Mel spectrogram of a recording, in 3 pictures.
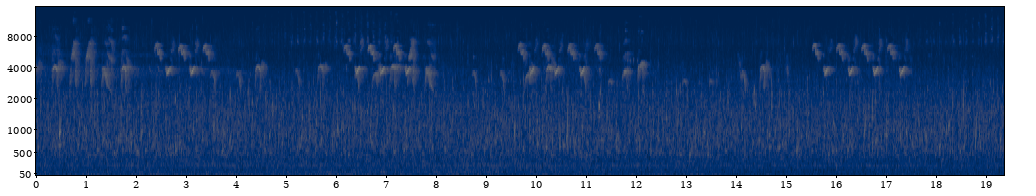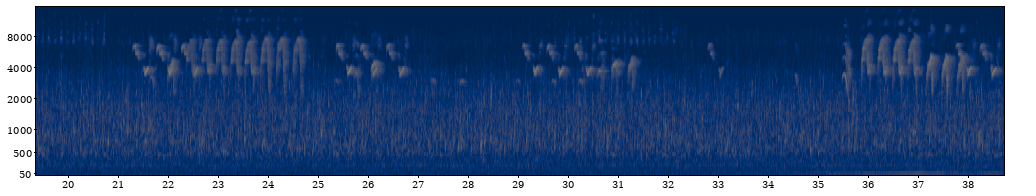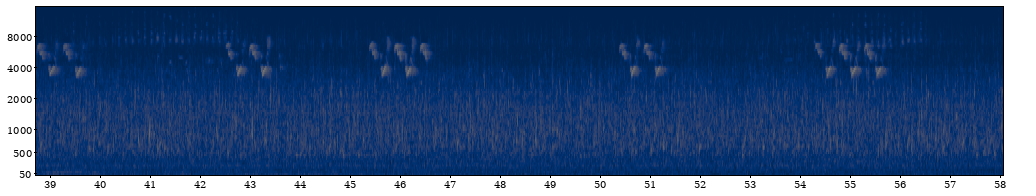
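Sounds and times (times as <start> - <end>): songbird singing: 0.0 - 8.1, 29.0 - 32.2, 35.4 - 43.7.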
